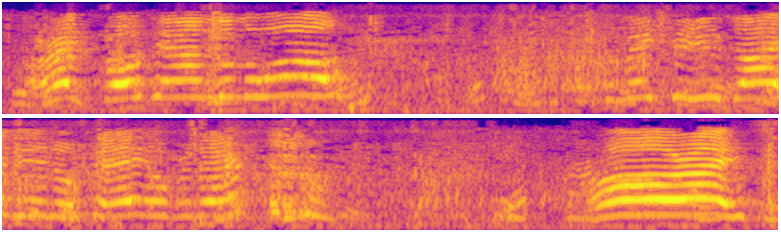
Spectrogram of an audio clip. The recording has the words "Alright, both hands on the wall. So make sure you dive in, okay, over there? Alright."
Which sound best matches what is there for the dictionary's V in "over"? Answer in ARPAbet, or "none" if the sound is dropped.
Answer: V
